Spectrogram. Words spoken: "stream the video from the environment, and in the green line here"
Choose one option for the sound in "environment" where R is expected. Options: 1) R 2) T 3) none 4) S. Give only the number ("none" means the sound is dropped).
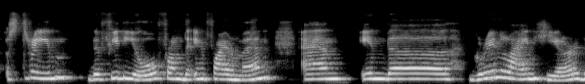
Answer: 3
